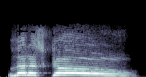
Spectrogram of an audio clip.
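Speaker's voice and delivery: booming drawn-out cry of "let us go"; hammed-up epic prophet shout; Charlton Heston. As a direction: thunder it like a movie Moses. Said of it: "what Charlton Heston said".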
